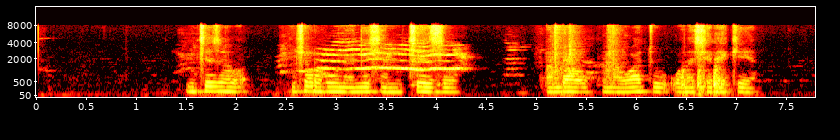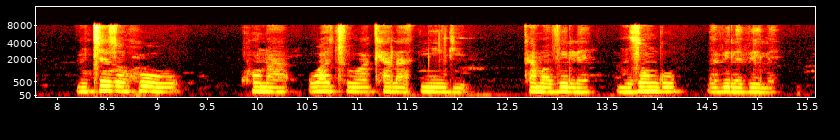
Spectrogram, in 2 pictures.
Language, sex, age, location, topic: Swahili, male, 18-24, Wajir, government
